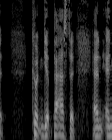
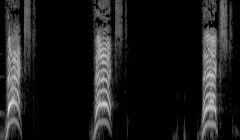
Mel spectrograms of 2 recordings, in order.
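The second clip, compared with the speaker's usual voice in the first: much higher, loud cried-out word "Vexed"; shouted refrain; 13 dB louder, much slower than usual. Acted. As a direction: cry "Vexed" out to the church.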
